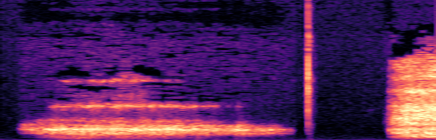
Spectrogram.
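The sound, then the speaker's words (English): A deep, slow guided breath from a breathwork exercise, drawn down into the belly and released as one long audible breath of over a second. A short click follows after a pause, then another breath begins. “That breath pours right down to the bottom of the belly. It then goes to the lungs. It then goes to the chest. It then releases. Feel the belly first, then the lungs, then the chest, then it releases.”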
